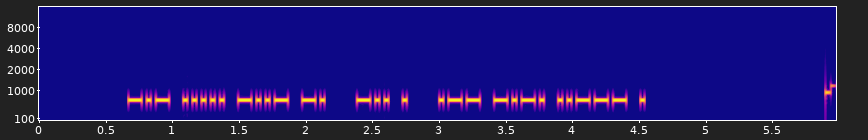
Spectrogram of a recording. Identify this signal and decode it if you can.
Morse code, heard as a keyed tone, about 36 wpm, 690 Hz. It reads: K5XN DE WC2E
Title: USA Callsign DE Callsign - 4 Characters - 35wpm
